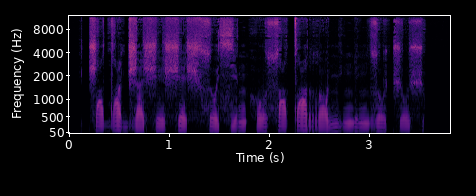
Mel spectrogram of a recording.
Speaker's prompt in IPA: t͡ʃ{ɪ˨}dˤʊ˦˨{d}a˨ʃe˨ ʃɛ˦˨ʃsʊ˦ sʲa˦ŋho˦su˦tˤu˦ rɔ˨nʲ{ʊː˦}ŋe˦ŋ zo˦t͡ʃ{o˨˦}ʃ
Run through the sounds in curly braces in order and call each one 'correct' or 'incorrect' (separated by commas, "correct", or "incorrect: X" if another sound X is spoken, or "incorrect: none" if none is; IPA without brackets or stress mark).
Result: incorrect: ɛ˨, incorrect: d͡ʒ, incorrect: ʊ˦, incorrect: o˦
